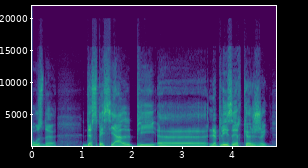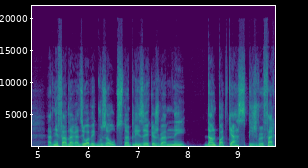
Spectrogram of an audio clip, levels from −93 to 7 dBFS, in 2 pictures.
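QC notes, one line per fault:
No faults found in this speech recording. Nothing needs flagging for QC.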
